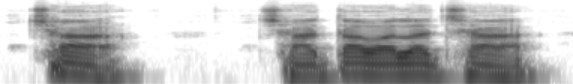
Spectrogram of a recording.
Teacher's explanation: छा का उच्चारण स्थान तालु है, इसीलिए ये तालव्य वर्ण है।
